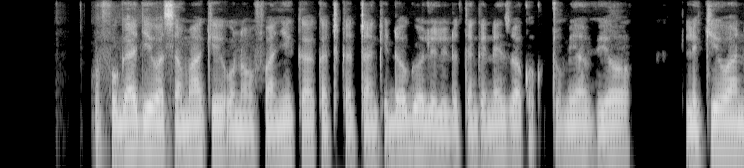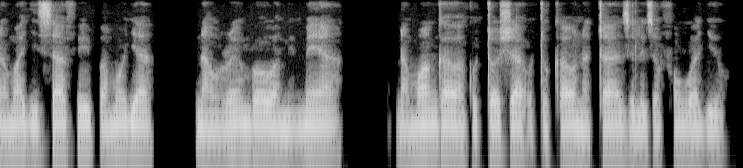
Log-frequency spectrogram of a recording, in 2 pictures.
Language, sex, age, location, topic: Swahili, male, 25-35, Dar es Salaam, agriculture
